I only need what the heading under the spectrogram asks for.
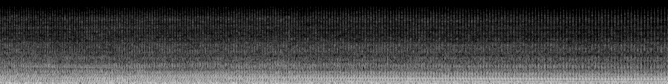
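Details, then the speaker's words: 2002 Honda CBR600 F4i at idle: choppy, irregular lawnmower-like running, losing power, owner fears it blew up; engine knocking and misfire at idle, cause not yet known. "My bike is done. She's knocking. I blew it up. Oh yeah, she's losing power. Misfiring or knocking or something."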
